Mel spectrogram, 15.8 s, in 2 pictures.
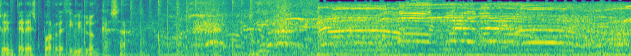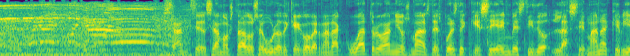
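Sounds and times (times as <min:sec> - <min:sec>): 
speech: 0:00.0 - 0:02.0, 0:10.0 - 0:15.7
protesters booing in Málaga: 0:01.9 - 0:10.3.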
